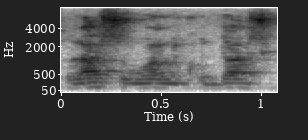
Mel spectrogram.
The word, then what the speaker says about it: Lashawan Qadash: And this is the Friday night Lashawan Qadash class.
